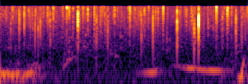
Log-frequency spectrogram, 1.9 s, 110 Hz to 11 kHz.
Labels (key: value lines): label: biophony
recorder: SoundTrap 300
